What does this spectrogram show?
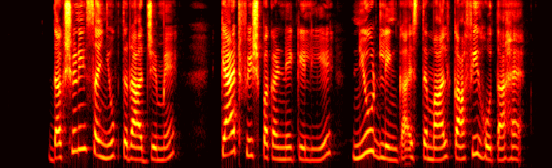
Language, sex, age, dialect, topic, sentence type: Hindi, female, 25-30, Garhwali, agriculture, statement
